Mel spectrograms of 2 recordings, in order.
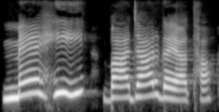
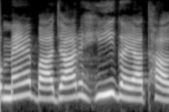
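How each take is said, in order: First: Very slow, weight on "मैं ही"; teacher's slow example, "मैं ही" set apart and weighted; stress on मैं ही. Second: Slow, weight on "बाजार ही"; teacher's slow example, "बाजार ही" leaned on; stress on बाजार ही. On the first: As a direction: lean on "मैं ही", drawing the words out. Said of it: "मैं ही पे वजन चला गया". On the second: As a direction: draw out "बाजार ही" as the key words. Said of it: "बाजार पे बल डाल दिया". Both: Shown as a demonstration.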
